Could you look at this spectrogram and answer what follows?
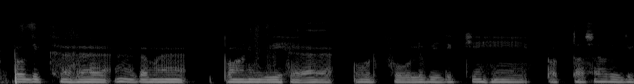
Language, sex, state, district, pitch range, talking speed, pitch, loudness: Hindi, male, Rajasthan, Churu, 105-115 Hz, 160 wpm, 110 Hz, -41 LUFS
